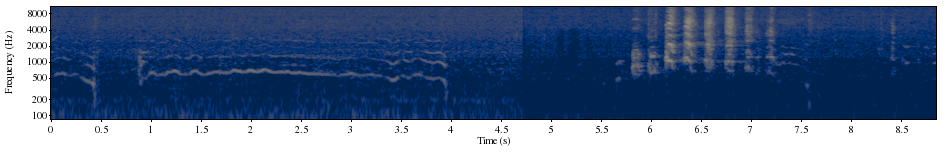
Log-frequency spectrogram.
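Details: Local red fox family arguing: a long wavering high whine held for about three seconds over low background rumble, then after a pause a short burst of rapid stuttering gekkering clicks.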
